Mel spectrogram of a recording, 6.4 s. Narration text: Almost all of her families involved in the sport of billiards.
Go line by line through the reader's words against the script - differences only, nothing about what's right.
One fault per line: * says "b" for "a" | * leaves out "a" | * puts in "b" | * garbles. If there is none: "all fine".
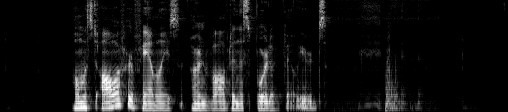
* puts in "are"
